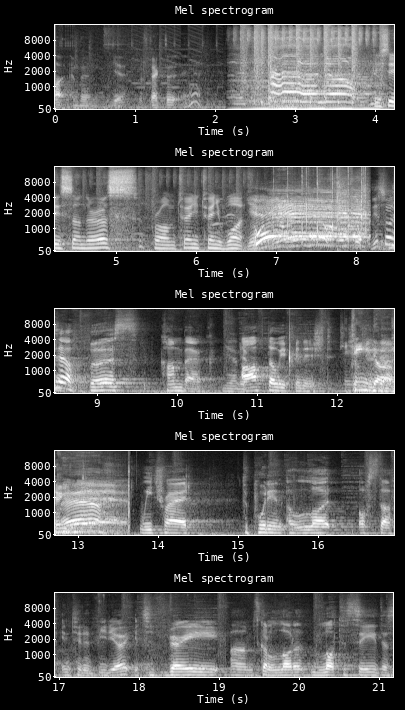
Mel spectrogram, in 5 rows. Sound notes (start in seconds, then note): 6.6 cheering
